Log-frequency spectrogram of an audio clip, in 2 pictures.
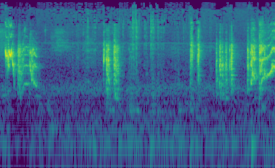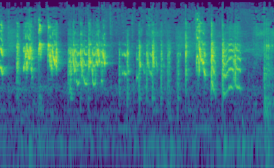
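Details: Pet budgie flirting with dense, fast warbling chatter: scratchy squawks, clicks and twittering notes strung together almost without pause after a brief quiet spell, over a faint hum.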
